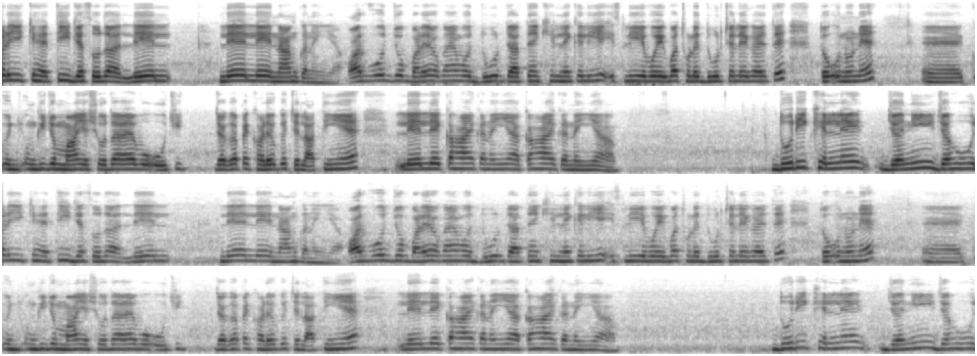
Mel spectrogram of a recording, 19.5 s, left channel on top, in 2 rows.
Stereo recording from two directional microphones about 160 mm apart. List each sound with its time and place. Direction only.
0.0 s speech: 90° left
3.4 s speech: 30° left (ahead or behind)
4.8 s speech: 60° left (ahead or behind)
9.2 s speech: 70° left (ahead or behind)
17.5 s speech: 90° left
